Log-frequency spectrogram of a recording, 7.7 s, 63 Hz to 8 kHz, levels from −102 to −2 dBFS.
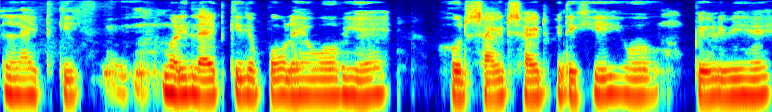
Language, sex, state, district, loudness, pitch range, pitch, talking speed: Hindi, male, Chhattisgarh, Korba, -20 LUFS, 130-145 Hz, 135 Hz, 165 wpm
